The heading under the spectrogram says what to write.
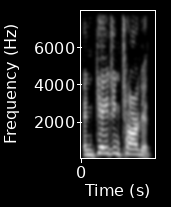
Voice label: chatter positive; athena; frag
